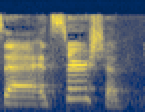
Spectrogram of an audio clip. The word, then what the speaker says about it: Saoirse: It's Saoirse.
